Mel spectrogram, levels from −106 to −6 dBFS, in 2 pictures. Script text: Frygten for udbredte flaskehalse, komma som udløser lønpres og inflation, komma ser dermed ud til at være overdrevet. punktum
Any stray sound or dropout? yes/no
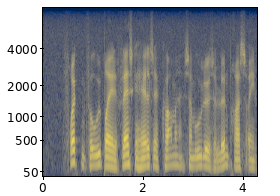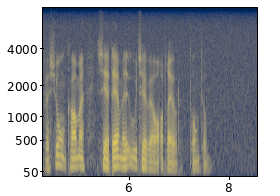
yes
